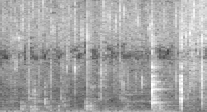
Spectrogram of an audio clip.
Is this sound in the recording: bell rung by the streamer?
no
